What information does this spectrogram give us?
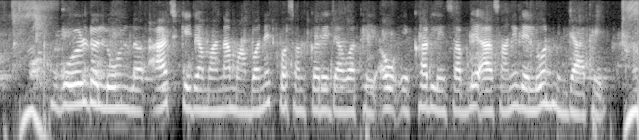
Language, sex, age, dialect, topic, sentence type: Chhattisgarhi, female, 25-30, Eastern, banking, statement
